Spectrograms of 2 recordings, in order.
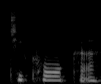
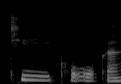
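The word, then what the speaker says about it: tī kōuka: The cabbage tree leaves, tikorka or tikorka, it's a long E on the T.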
